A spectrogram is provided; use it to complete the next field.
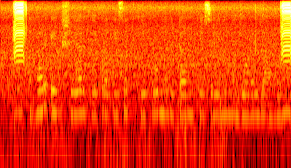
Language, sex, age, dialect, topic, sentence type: Magahi, female, 31-35, Western, banking, statement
